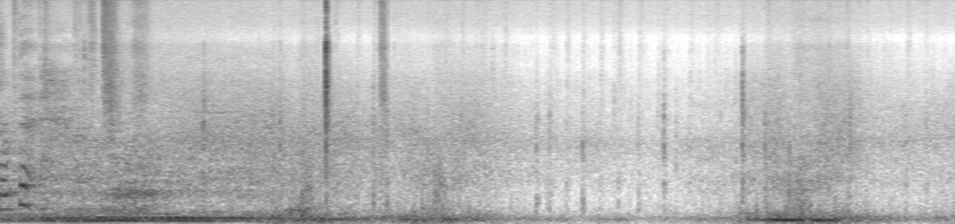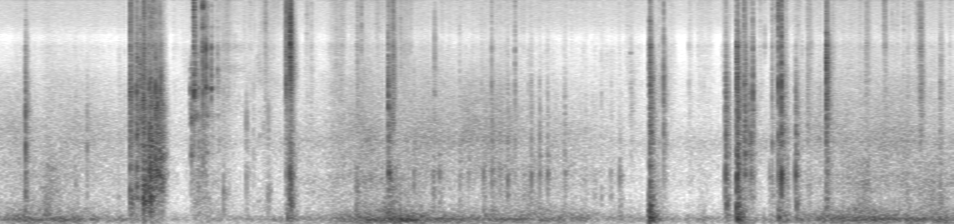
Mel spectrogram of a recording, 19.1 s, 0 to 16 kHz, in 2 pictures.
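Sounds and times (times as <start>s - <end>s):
clattering rattle: 10.8s - 11.9s
metal tools clinking: 10.9s - 11.9s.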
